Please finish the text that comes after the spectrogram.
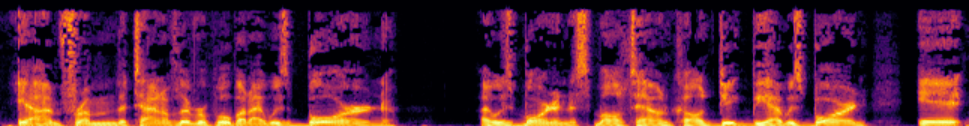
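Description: A Canadian man giving a bilingual English lesson, speaking slowly and repeating words over and over so learners can catch the sounds. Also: medium pitch, fairly bright tone. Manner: slow, repeats words for drilling. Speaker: English teacher.

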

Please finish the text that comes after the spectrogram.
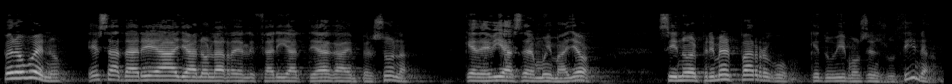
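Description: A man as a high-voiced villager explaining. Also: expressive, moderate pace, a bit bright. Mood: patient, colloquial. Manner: colloquial, explanatory. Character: local villager patiently explaining village history to a youngster. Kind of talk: conversational radio play acting.

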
